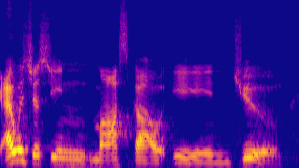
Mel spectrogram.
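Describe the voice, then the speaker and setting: This is a man speaking. He talks with a Chinese accent. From China. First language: Chinese dialect. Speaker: geopolitical analyst. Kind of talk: interview.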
